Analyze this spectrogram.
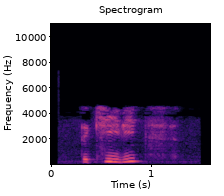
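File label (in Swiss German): "kiwitz", Alsatian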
